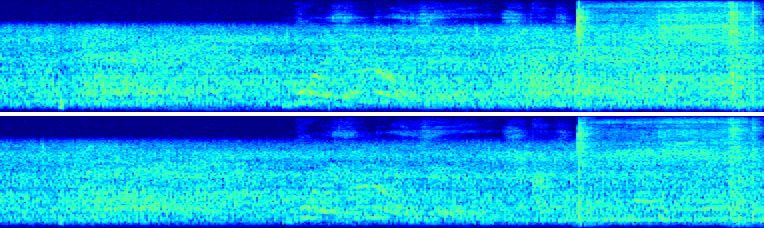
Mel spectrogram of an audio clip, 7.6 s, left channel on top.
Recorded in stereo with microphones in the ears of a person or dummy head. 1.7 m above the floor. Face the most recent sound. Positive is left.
turn(degrees=25)  # may be behind; listen again after turning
